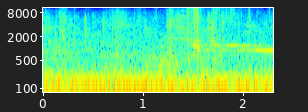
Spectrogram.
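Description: Wind buffeting a camera microphone outdoors: a heavy, uneven low rumble, with a faint voice in the background and a thin steady tone starting about a second and a half in.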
